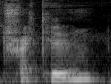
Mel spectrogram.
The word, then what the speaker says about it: Trecwn: It is actually pronounced Trecwn Valley. It's the Welsh pronunciation, and I've been pronouncing it wrong all the time I've been working on this layout.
